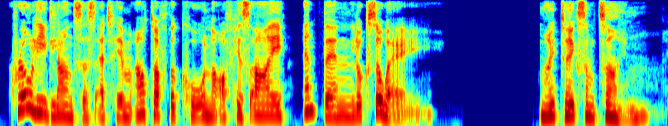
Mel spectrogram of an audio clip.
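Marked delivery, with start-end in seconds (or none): 7.2-8.7 mumbling, muttering. Asked whether they could find out together, he answers, mumbling. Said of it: "he mumbles".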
